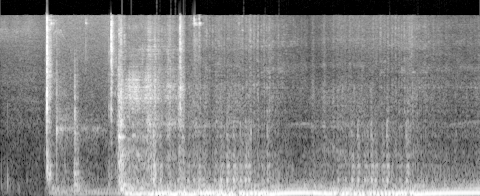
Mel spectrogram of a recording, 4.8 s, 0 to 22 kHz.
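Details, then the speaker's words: Rover V8 3.9 L after distributor replacement, first start with timing only statically set and vacuum hose disconnected: cranks, catches and settles into deep idle with slight unevenness, running but not quite smooth; needs strobe timing adjustment. "that sounds pretty good to me all ready but it's not perfect and now it's time to further adjust it"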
